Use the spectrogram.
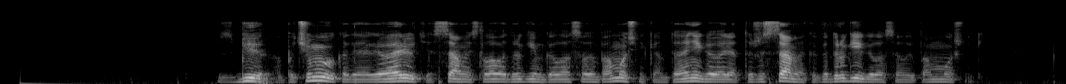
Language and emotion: Russian, angry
